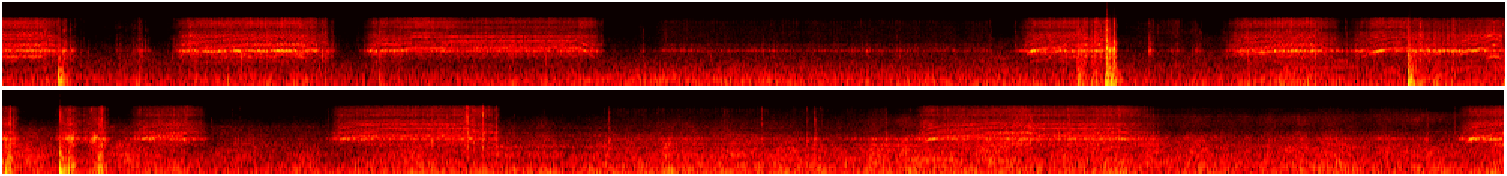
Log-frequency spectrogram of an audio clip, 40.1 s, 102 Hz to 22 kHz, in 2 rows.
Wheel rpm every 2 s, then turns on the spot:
50, 120, 100, 130, 20, 20, 30, 60, 80, 90, 30, 30, 110, 30, 20, 10, 120, 80, 0, 40.
0-2 8-12 16-18 22-24 26-32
